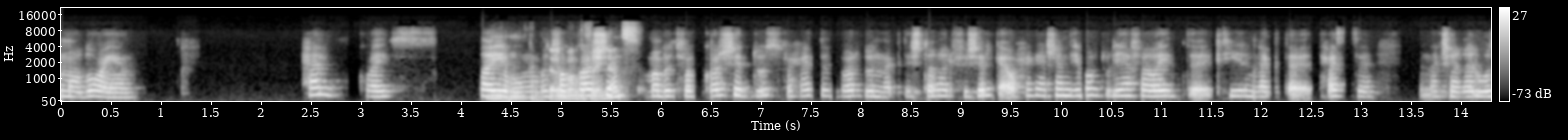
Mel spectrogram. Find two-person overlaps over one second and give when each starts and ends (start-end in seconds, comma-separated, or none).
4.2-5.5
